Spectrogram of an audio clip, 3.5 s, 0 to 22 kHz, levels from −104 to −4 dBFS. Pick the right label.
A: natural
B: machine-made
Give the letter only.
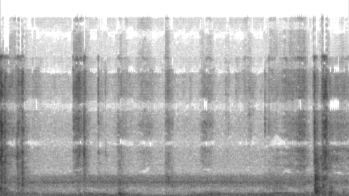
B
